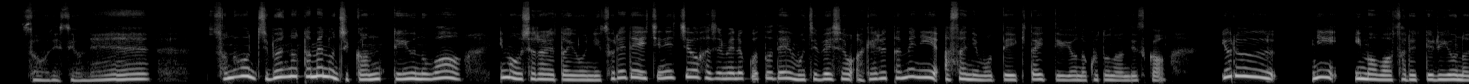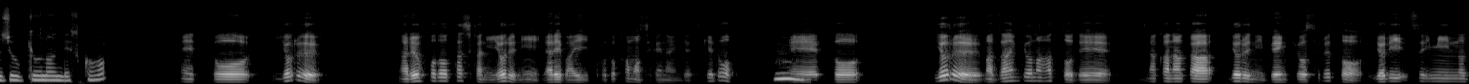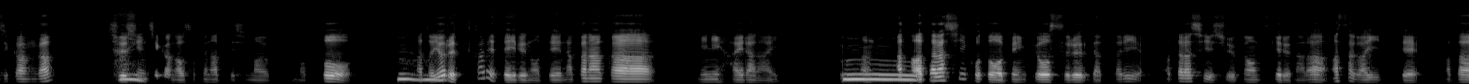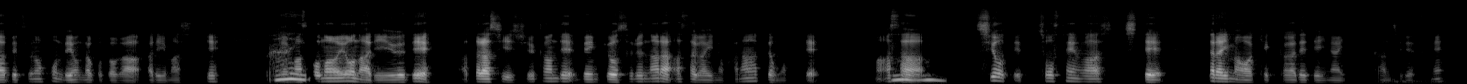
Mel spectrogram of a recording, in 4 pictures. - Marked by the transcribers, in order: none
- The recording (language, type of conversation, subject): Japanese, advice, 朝起きられず、早起きを続けられないのはなぜですか？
